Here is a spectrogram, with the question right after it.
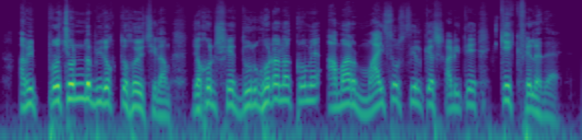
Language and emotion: Bengali, angry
